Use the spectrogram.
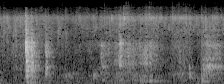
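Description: Green chillies go into a frying pan for a traditional Pakistani village dish, followed by steady sizzling and stirring, with a few sharp clinks of a utensil against the pan at moderate loudness; no one talks.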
